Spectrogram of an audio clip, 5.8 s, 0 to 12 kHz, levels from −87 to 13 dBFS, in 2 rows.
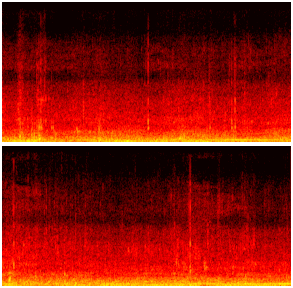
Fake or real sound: real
